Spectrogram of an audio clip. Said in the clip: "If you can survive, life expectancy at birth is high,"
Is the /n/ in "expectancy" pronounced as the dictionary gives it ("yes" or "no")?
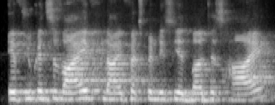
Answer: no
